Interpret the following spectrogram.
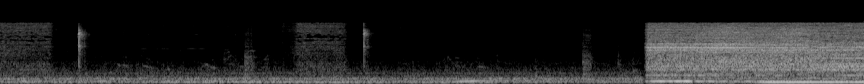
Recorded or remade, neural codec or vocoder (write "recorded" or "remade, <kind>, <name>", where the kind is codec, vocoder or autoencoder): recorded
